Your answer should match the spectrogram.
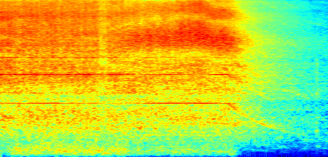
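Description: Handheld leaf blower running at full power, a loud rush of air with a steady high whine, then switched off about three seconds in, its whine falling away as the motor spins down.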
